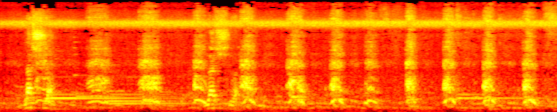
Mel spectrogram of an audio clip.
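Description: A young girl cries out loudly in short repeated bursts, close by.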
